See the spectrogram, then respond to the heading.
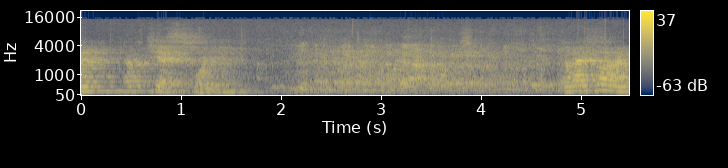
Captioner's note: laughter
